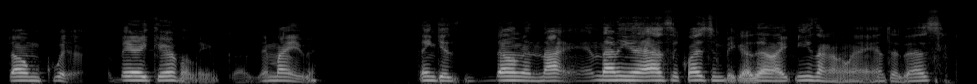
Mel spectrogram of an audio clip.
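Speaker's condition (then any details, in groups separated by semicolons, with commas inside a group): Cerebral palsy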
